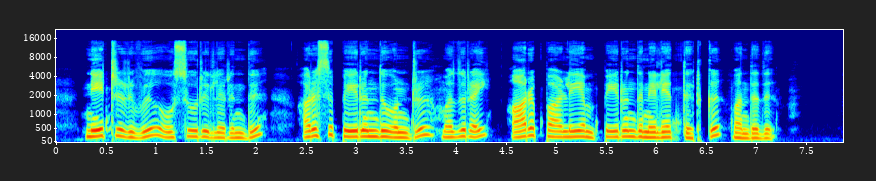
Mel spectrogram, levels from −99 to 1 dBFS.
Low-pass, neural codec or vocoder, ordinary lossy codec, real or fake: 14.4 kHz; none; none; real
